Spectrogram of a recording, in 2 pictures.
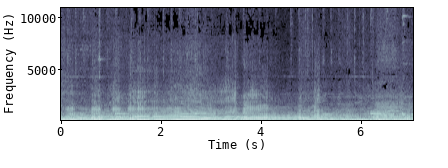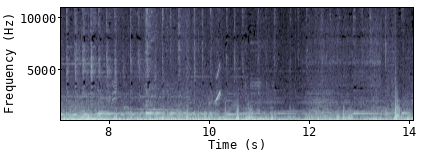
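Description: Kawasaki Ninja ZX-14R's inline-four held at high revs through a tyre-smoking burnout, its pitch wavering up and down for the first few seconds, then settling to a steadier, slightly quieter note.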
